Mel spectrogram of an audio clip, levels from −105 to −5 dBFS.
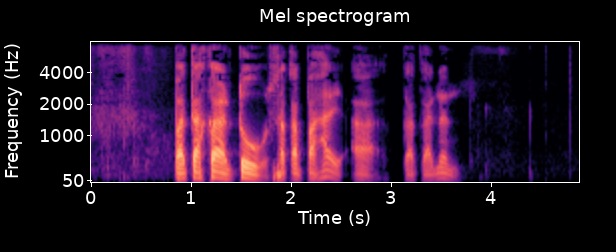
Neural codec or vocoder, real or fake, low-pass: none; real; 7.2 kHz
